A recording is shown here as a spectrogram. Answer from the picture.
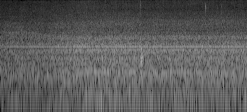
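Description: Battered plantain halves frying in hot oil in a skillet: a steady sizzle that grows louder over the first second or so, then holds. About halfway through there is a single sharp click, and a thin steady tone runs underneath.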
